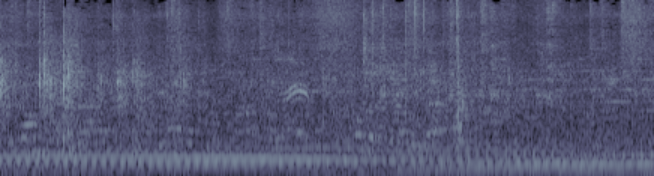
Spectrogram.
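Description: Supermarket background noise: a steady low hum with faint chatter of shoppers and a few light clicks.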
